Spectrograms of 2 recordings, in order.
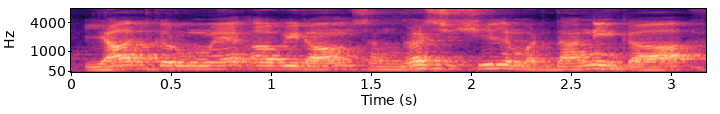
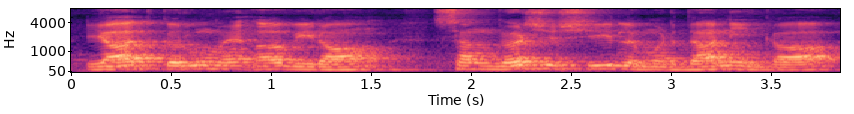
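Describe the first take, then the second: First: It is recited forcefully, with high energy. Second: It is recited slackly, with low energy.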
